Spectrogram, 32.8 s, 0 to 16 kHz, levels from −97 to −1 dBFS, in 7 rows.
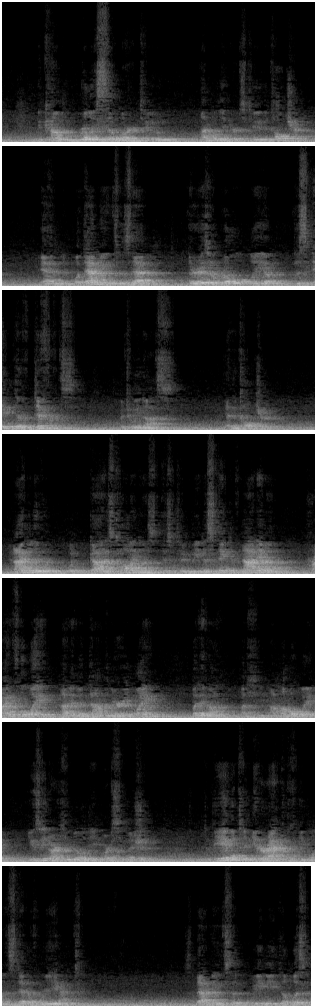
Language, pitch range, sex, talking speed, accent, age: English, 85-130 Hz, male, 140 wpm, American, 50-69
